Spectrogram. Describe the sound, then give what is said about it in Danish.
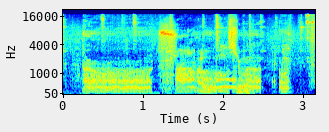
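Two very large pit bull dogs growl deep and loud, two long rumbling snarls followed by a few short clipped growls at the end, with no one speaking. “Og det er altså to kæmpe store pitbulls, du har stående her.”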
